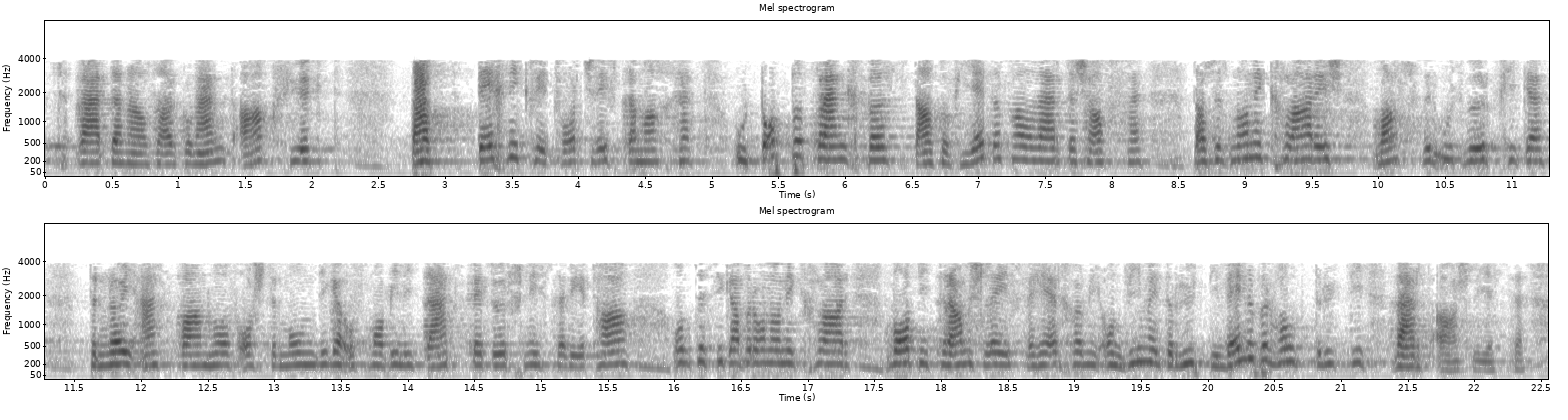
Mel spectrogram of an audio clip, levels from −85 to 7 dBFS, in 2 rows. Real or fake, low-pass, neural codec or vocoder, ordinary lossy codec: real; 7.2 kHz; none; AAC, 16 kbps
